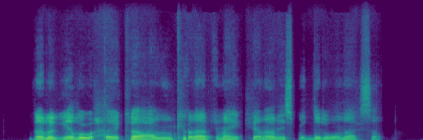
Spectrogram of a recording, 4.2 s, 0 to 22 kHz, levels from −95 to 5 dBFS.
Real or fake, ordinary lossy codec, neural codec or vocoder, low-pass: fake; none; codec, 44.1 kHz, 2.6 kbps, DAC; none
